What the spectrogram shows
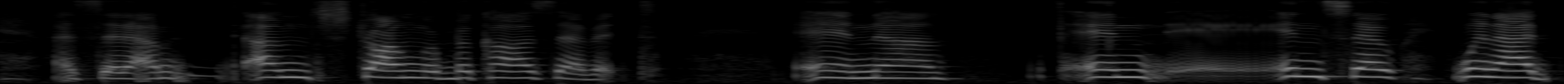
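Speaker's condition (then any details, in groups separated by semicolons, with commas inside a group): Cerebral palsy; from birth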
